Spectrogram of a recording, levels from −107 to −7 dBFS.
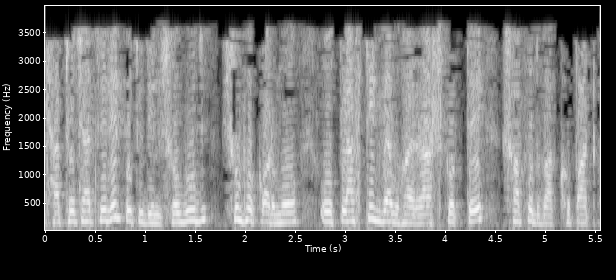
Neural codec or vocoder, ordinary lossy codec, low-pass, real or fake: none; MP3, 16 kbps; 3.6 kHz; real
